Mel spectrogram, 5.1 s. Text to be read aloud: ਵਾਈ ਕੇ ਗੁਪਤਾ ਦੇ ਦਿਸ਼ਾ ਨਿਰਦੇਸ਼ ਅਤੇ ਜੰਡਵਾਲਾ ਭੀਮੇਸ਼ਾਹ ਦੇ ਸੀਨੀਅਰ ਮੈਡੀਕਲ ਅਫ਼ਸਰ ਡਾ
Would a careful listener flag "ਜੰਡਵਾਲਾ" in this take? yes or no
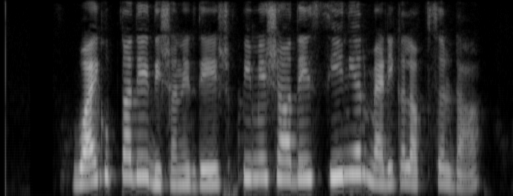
yes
